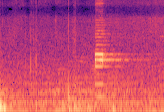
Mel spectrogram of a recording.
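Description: A short, high beep lasting about half a second, about one and a half seconds in, over steady street background noise. It is preceded by a dull thump at the very start.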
